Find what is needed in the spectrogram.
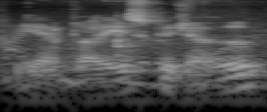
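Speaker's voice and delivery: hushed, teasing whisper; whispered taunt. Real, not acted. Gamer quietly gloating at the beaten Cowboys. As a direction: whisper the gloat like a sly secret. Teasing rival after touchdown.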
